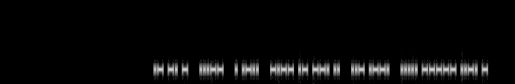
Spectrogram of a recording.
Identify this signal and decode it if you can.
Morse code, heard as a keyed tone, about 69 wpm, 700 Hz. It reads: ANT 3 EL YAGI UP 50FT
